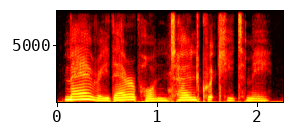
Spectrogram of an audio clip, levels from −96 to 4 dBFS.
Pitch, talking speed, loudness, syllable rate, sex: 200 Hz, 160 wpm, -17 LUFS, 5.3 syllables/s, female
